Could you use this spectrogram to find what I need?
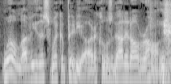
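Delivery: hammed-up upper-class Long Island accent; Thurston Howell. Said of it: "like Thurston Howell the third".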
